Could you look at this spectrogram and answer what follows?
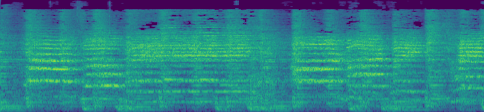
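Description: Music with a group of voices singing over a repeating bass line.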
